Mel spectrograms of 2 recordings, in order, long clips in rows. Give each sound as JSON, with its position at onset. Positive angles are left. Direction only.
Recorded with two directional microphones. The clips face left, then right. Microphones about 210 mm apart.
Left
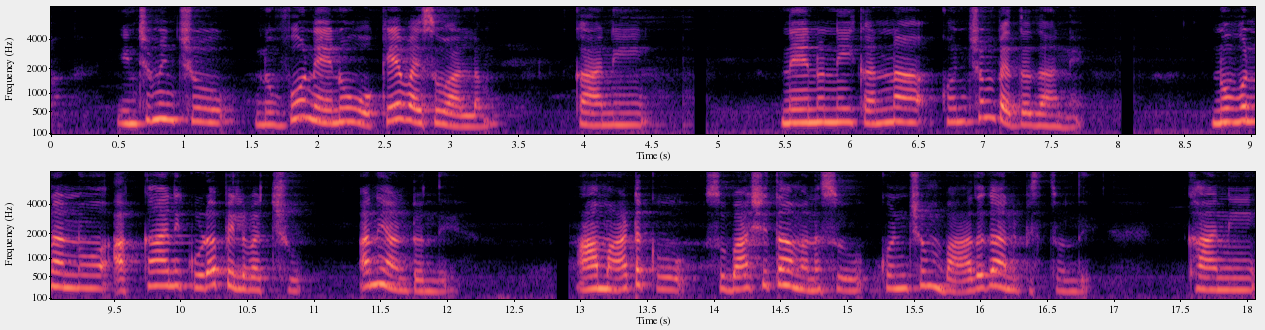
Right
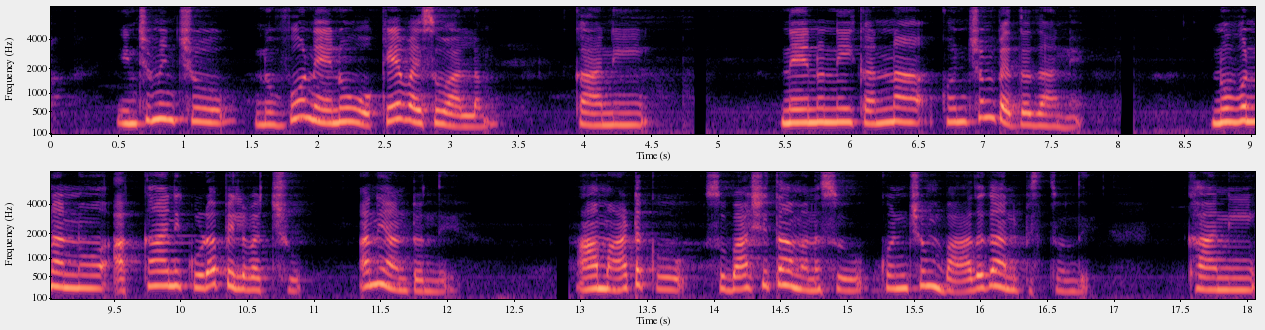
{"t": 0.5, "sound": "a woman's voice", "side_deg": -30}
{"t": 5.5, "sound": "a woman's voice", "side_deg": -35}
{"t": 8.7, "sound": "a woman's voice", "side_deg": -30}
